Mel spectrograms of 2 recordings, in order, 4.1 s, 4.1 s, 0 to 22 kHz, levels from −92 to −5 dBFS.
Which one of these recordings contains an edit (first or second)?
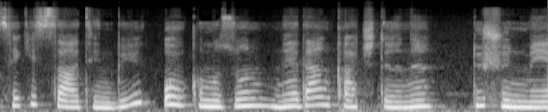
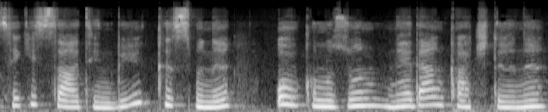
first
